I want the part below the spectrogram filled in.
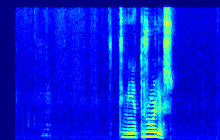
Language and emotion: Russian, angry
